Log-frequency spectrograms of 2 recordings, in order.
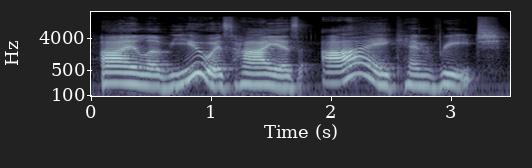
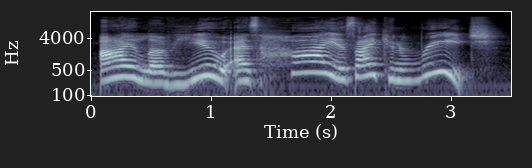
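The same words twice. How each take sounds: First: Slow, lower big-hare voice. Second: High, slow, stretched little-hare voice. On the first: Big Nut Brown Hare answering the little one, low and slow. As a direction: answer steadily as the bigger hare. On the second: Little Nut Brown Hare to Big one, high eager voice. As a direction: reach upward with the voice, eager and small. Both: A narrator's reading.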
